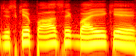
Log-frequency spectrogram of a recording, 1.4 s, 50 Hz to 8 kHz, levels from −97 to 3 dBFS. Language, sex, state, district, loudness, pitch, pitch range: Hindi, male, Uttar Pradesh, Jalaun, -14 LUFS, 150 Hz, 145-160 Hz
